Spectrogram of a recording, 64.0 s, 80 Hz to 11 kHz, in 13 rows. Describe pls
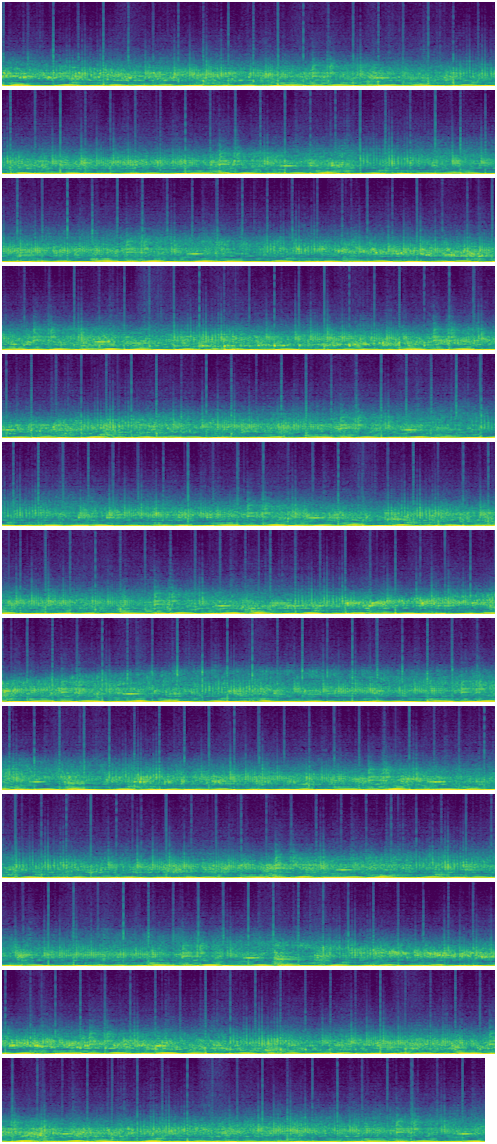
rhythmic dronescape 1 60bpm
a long rhythmic drone loop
